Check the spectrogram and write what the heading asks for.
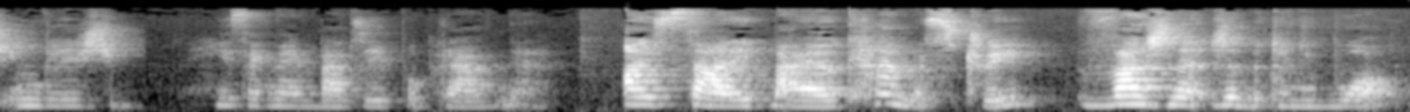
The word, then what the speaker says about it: bio: wątpliwości jest to przedrostek bio jeżeli chodzi o ten przedrostek nigdy nie powiemy bio bi biochemist bi bi czy nawet biography Pamiętajcie zawsze będzie bi jest różnica między bri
